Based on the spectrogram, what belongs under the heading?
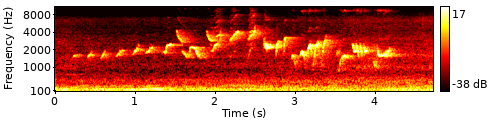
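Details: Champion contest white-rumped shama singing a quick series of rising whistled notes that climbs into a loud tumble of ringing, slurred phrases, over a steady low rumble of background noise.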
